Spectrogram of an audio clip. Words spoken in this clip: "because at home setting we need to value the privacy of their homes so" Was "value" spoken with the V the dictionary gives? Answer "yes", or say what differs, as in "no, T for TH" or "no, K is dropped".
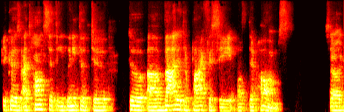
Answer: yes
